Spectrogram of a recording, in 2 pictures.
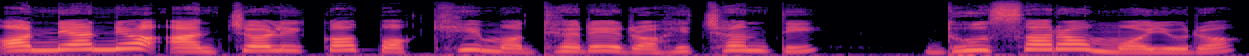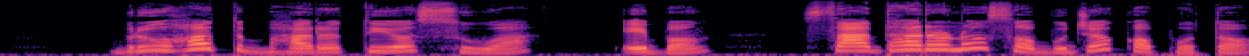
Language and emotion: Odia, neutral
